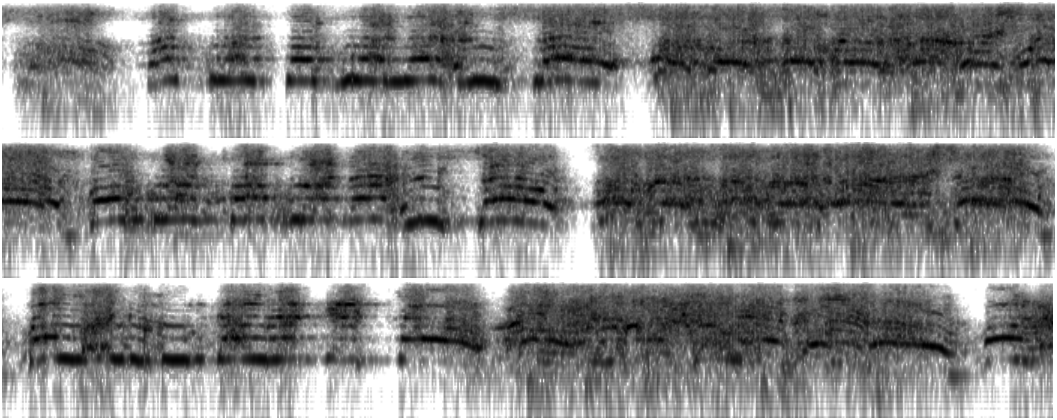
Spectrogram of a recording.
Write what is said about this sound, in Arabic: فالمتابعة وإياكم هذا البث المباشر مشاهدي الكرام الذي يأتينا من لندن من العاصمة البريطانية في مظاهرة حية ومباشرة لأحرار الجالية السورية في بريطانيا، فلنتابع.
